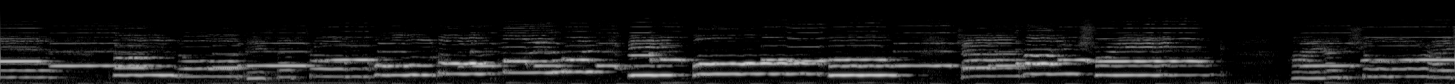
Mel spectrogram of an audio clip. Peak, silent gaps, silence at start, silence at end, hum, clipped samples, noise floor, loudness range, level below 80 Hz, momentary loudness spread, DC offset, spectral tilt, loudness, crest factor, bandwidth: -10 dBFS; none; 0 s; 0 s; 50 Hz at -75 dBFS; under 0.1%; -60 dBFS; 6 LU; -66 dBFS; 11 LU; under 0.1%; -3 dB/octave; -24 LUFS; 14 dB; 8.8 kHz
